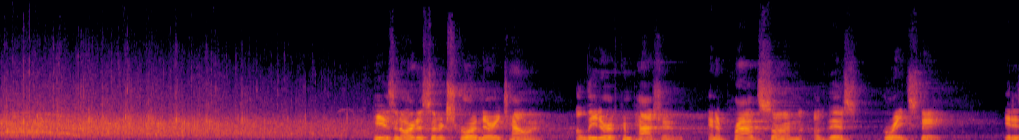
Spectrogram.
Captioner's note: cheers and applause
